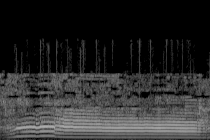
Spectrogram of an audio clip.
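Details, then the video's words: One long drawn-out cat meow, rising briefly, then held on a steady, slightly falling tone for about two seconds, while a person nearby asks about going for a walk. "cats meowing"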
